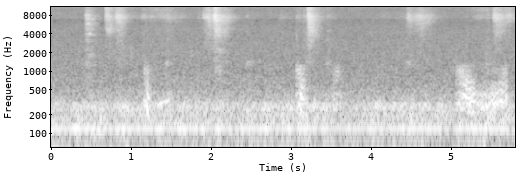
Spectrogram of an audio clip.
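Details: Soft, raspy snoring from a rabbit, brief breathy puffs spaced about two seconds apart, the last one longer and fuller, all over a low steady hum in a quiet room.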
